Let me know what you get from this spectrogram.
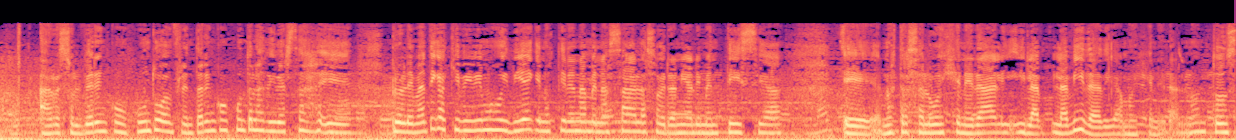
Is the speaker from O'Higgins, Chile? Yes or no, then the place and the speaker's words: no; Peñalolén, Santiago Metropolitan Region, Chile; vengo de Santiago, de la comuna de Peñalolén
